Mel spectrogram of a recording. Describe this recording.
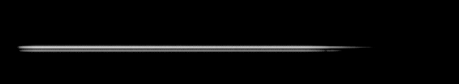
FM trench whistle2
By request - this is an FM synth approximation of the sound a two toned whistle would make. Similar to police whistles and the ones used in trench warfare of WWI.
Tones based around 2100Hz
fm, synth, two-tone, whistle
